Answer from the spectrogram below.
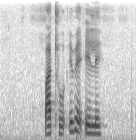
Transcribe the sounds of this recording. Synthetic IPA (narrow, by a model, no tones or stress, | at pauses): batʰʊʔɪbɛʔɪlɪ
